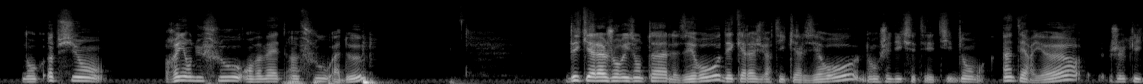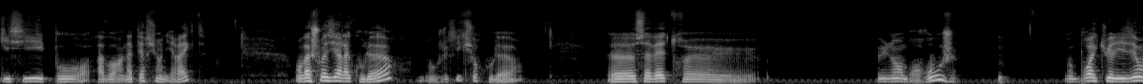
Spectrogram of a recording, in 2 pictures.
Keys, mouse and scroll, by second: 2.7 ctrl+click, 3.7 KP_2, 12.8 click, 15.2 click, 18.3-21.0 drag, 21.3-22.4 drag.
